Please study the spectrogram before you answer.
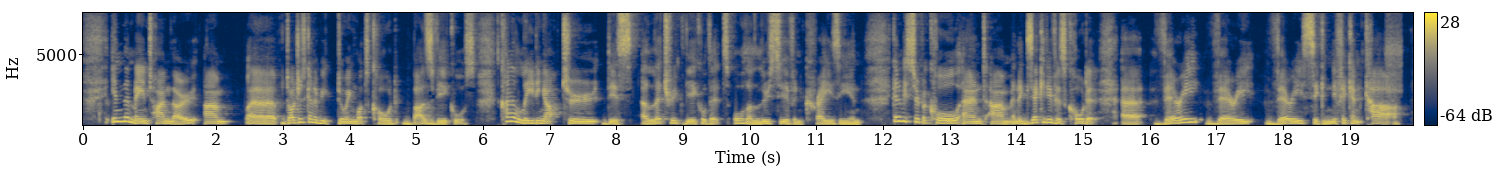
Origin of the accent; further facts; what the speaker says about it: Australia; I'm from Australia and I'm not American.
